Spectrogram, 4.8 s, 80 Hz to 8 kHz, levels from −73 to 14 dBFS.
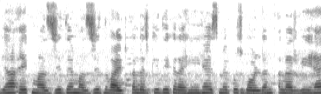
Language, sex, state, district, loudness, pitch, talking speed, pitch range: Hindi, female, Uttar Pradesh, Varanasi, -17 LUFS, 235 Hz, 210 wpm, 225-245 Hz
